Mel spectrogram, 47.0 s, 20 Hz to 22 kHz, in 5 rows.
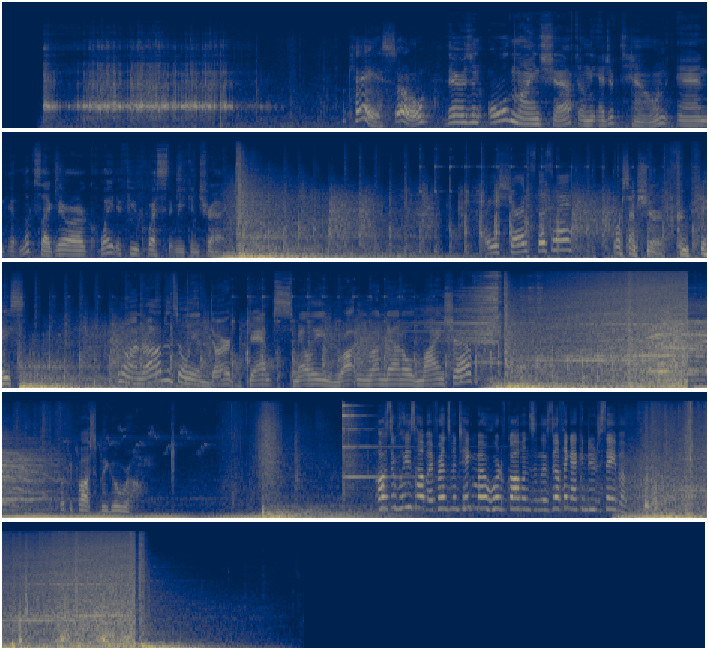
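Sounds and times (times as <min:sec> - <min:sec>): deep low rumble: 0:19.0 - 0:21.3
held tone: 0:32.7 - 0:33.8.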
